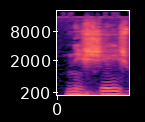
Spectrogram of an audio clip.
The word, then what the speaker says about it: निःशेष: निःशेष में प्रथम शय का उच्चारण तालव्य है, इसलिए जीभ नीचे जाएगी, नीचे वाले दांतों की पंक्ति के पीछे की तरफ जाएगी शे, और उसके बाद जो षटकोण वाला श है उसके लिए जीभ ऊपर जाएगी, ऊपर के दांतों के पीछे।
